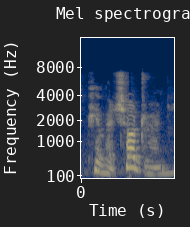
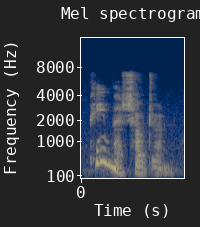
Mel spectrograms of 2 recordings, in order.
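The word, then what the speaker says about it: Pema Chödrön: When you quoted Pema Chodron, you said Pema Chodron. The correct pronunciation is Pema Chodron.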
